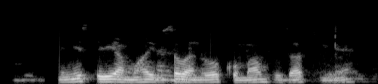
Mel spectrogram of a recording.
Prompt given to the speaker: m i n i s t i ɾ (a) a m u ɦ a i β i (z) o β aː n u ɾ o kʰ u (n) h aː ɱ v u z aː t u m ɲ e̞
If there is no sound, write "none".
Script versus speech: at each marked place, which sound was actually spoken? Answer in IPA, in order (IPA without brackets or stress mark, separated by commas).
i, s, m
